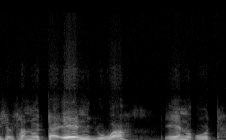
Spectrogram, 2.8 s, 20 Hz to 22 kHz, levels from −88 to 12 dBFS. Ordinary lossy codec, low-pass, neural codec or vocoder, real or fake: Opus, 24 kbps; 19.8 kHz; none; real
